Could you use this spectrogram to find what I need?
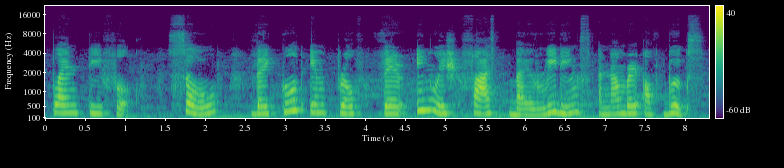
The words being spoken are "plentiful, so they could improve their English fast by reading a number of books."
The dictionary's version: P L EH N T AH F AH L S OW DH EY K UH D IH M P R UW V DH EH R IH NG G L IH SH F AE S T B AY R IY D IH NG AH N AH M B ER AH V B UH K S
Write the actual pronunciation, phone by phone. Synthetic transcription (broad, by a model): P L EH N T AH F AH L S OW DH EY K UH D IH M P R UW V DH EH R IH NG G L IH SH F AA S T B AY R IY D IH NG AH N AH M B ER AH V B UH K S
